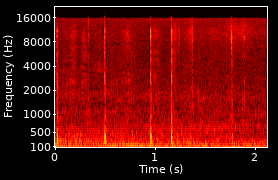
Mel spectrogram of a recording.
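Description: Stylus writing on a tablet: a handful of sharp taps and short scratches as the pen strokes are laid down.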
